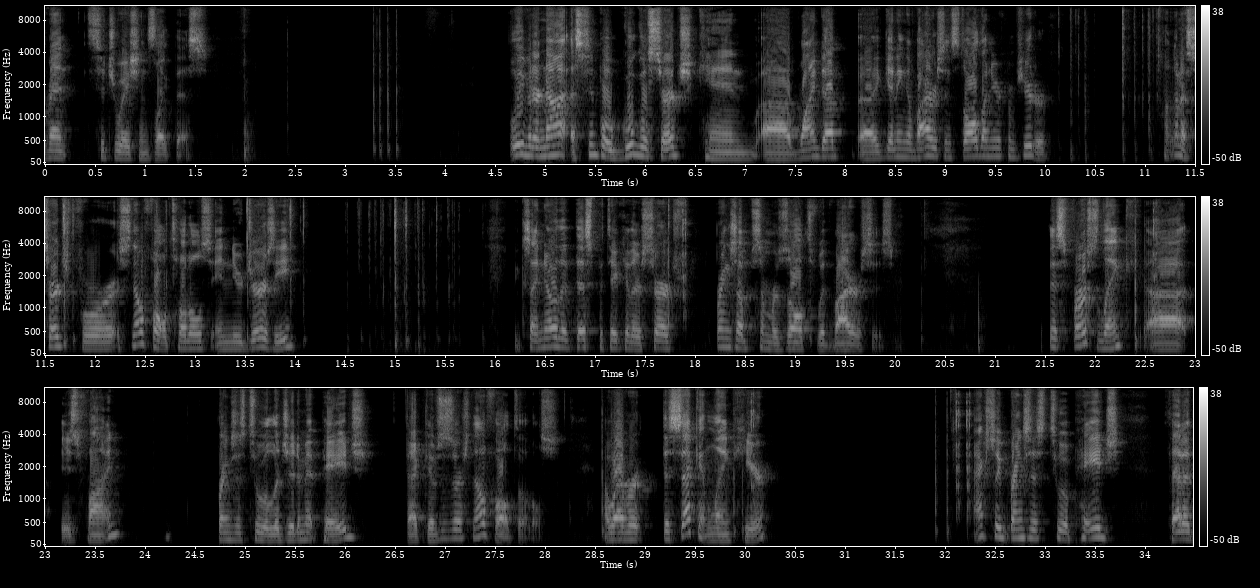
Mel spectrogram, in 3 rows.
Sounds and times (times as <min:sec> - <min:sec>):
Speech: 0:00.0 - 0:01.7, 0:04.6 - 0:10.1, 0:11.2 - 0:14.1, 0:16.2 - 0:20.1, 0:21.5 - 0:23.8, 0:24.8 - 0:30.4, 0:32.2 - 0:34.4.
